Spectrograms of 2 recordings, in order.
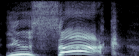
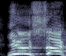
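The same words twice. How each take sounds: First: Suck is given strong, heavy emphasis. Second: Suck is given only mild emphasis.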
